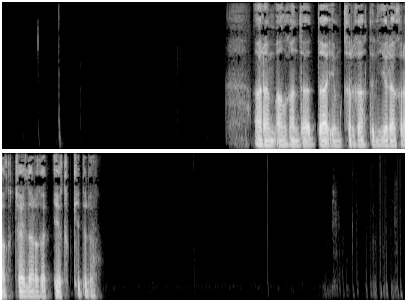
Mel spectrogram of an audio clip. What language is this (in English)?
Uyghur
